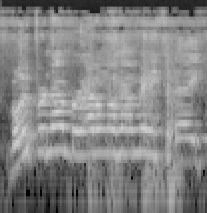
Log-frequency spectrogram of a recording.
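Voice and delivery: high laughing giggle into the words; laughing at himself. Real, not acted. Cook laughing at his kitchen blooper, high and laughing. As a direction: laugh out the blooper count, pitch up.

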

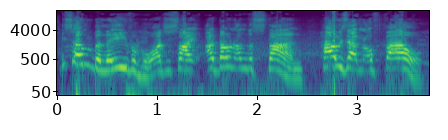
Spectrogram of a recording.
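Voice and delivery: high, loud, incredulous complaint; outraged protest. Real, not acted. Gamer who cannot understand the missed foul, outraged shouting. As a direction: rail at the referee in disbelief.

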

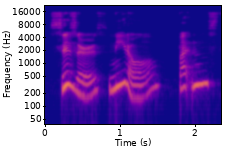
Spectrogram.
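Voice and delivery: ordinary delivery

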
